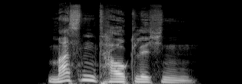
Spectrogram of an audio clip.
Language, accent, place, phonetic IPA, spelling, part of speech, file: German, Germany, Berlin, [ˈmasn̩ˌtaʊ̯klɪçn̩], massentauglichen, adjective, De-massentauglichen.ogg
- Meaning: inflection of massentauglich: 1. strong genitive masculine/neuter singular 2. weak/mixed genitive/dative all-gender singular 3. strong/weak/mixed accusative masculine singular 4. strong dative plural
